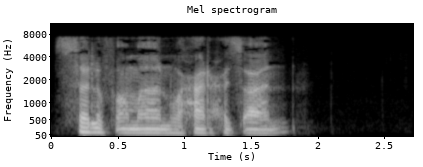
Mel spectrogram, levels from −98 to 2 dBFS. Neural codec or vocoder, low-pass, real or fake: none; 7.2 kHz; real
